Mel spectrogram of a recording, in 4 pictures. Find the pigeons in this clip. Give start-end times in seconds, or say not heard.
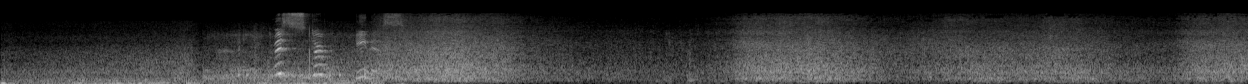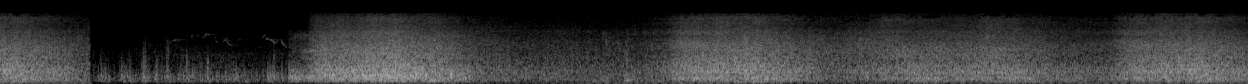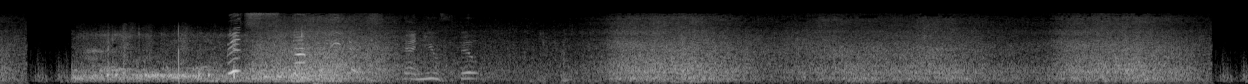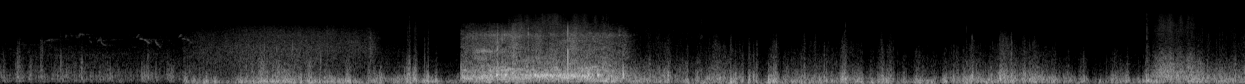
2.0-4.0, 15.3-17.2, 25.6-28.4, 42.0-43.8.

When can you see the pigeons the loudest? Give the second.
43 s.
